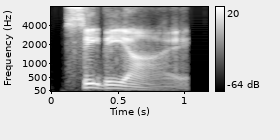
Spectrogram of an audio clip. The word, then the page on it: CBI: British English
